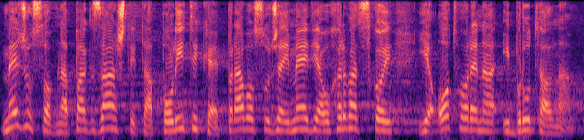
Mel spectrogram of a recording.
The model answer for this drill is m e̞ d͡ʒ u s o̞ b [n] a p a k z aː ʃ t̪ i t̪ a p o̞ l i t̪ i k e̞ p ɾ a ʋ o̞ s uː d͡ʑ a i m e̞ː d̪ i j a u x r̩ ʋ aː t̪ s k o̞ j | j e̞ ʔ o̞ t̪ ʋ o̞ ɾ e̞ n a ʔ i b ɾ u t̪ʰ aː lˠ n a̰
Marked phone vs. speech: correct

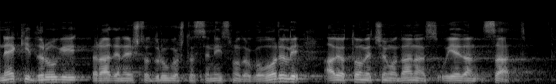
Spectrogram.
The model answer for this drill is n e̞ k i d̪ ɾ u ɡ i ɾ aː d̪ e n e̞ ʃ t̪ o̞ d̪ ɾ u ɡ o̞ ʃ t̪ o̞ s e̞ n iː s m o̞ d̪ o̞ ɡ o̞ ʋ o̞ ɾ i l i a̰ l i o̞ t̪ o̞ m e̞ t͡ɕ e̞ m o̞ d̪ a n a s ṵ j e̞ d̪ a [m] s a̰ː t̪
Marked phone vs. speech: incorrect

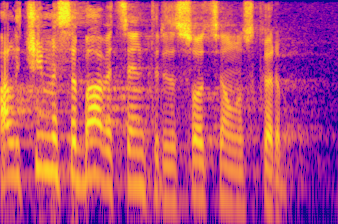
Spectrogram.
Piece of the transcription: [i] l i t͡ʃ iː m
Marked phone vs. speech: incorrect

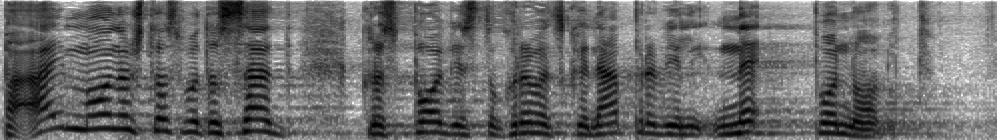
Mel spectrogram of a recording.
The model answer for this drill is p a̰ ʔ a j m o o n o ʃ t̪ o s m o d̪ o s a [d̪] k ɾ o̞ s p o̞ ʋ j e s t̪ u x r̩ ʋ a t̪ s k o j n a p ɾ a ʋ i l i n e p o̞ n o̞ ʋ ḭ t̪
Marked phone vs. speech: correct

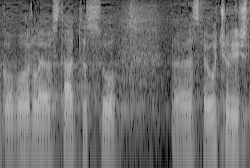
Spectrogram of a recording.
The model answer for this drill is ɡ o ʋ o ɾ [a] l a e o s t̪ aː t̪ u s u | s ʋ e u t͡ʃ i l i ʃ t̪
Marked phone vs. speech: incorrect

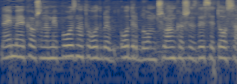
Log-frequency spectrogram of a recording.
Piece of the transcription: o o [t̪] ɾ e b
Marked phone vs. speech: incorrect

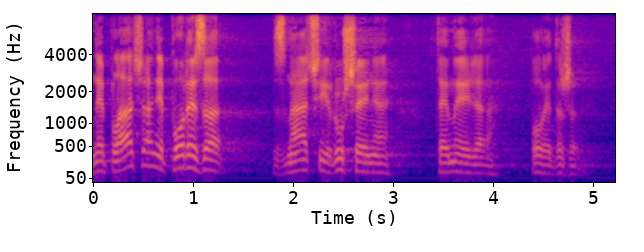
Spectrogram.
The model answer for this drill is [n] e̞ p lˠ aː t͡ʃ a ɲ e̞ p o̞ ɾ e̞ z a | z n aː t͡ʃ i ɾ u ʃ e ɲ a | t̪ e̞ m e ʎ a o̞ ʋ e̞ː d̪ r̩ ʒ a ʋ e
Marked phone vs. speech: correct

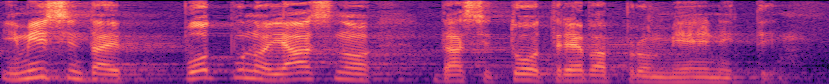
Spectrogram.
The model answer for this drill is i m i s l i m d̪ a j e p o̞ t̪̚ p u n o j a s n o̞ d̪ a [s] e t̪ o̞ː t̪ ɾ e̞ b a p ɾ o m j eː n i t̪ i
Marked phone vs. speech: correct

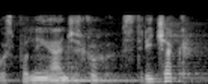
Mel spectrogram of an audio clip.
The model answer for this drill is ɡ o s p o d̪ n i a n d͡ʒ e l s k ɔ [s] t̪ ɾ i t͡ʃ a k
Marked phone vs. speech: correct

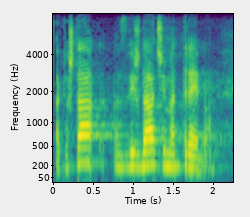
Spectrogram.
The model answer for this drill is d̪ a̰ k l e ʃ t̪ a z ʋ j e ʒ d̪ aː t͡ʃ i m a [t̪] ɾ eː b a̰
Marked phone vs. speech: correct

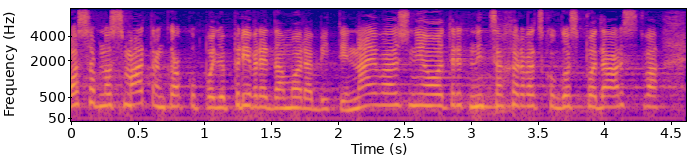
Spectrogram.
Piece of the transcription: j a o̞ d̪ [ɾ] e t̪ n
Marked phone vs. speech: correct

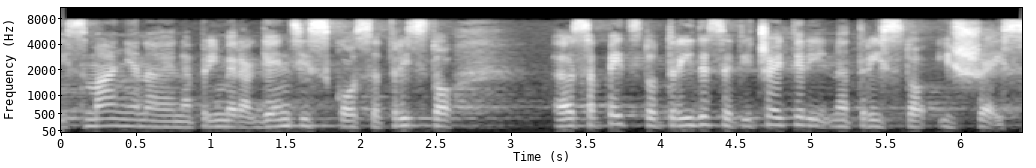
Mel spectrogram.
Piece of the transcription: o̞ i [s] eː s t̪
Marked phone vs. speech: incorrect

